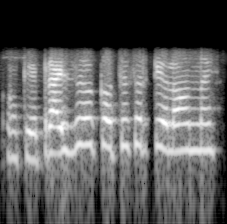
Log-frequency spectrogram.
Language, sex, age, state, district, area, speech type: Telugu, female, 18-30, Telangana, Mahbubnagar, urban, conversation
